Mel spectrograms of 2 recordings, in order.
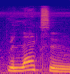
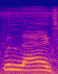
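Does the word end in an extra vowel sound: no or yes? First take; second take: yes; no. First: The word ends with an added vowel sound. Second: The word ends on a consonant, no added vowel. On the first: "relaxu is a Japanese, well, slang" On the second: "he's actually trying to say relax"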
